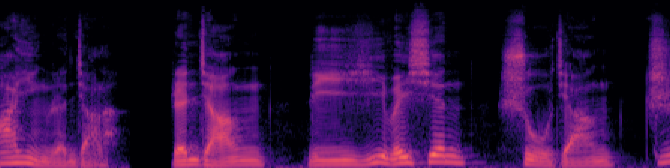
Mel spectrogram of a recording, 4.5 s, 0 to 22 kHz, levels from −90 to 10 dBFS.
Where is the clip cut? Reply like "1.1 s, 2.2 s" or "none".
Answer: 0.9 s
